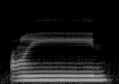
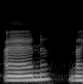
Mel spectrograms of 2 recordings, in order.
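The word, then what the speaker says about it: عین: मद करके पढ़ना है इसका जो नाम है वह है आईन जबर या आई और आगे नून जो है वह साइलेंट करना है नून को बाउंस नहीं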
